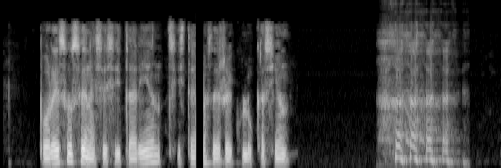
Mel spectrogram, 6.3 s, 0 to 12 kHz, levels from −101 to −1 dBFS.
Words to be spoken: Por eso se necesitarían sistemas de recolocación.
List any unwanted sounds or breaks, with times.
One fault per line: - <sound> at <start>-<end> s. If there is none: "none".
- dropout at 2.4-2.5 s
- laugh at 4.7-5.9 s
